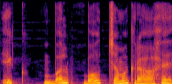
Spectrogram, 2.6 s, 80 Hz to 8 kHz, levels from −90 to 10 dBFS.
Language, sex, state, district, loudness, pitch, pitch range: Hindi, male, Jharkhand, Ranchi, -12 LUFS, 210 Hz, 185-235 Hz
